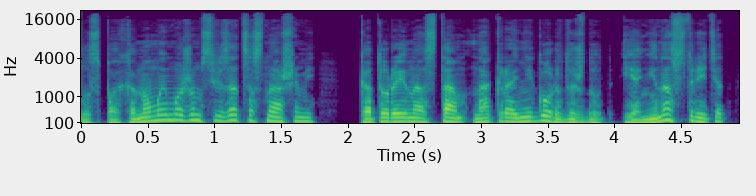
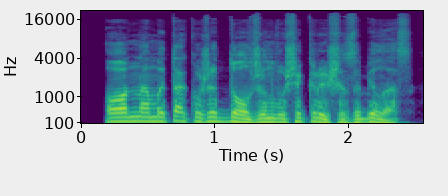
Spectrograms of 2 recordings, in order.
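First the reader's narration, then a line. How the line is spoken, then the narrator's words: Wry snort. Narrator (Russian): хмыкнул Винт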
